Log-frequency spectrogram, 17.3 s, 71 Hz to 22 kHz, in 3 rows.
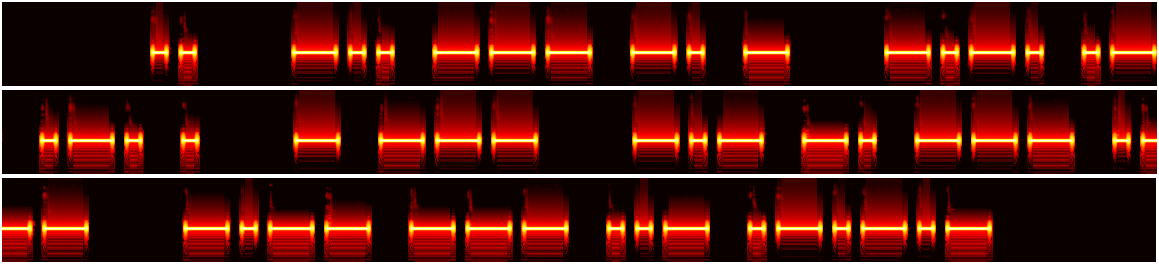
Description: Morse code, heard as a keyed tone, about 17 wpm, 700 Hz. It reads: I DONT CARE TO KNOW YOU.
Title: Sentences from Top 1000 Words - Review Part 1 - 17wpm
